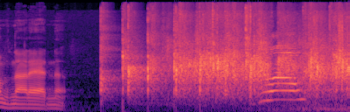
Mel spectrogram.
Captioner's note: applause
